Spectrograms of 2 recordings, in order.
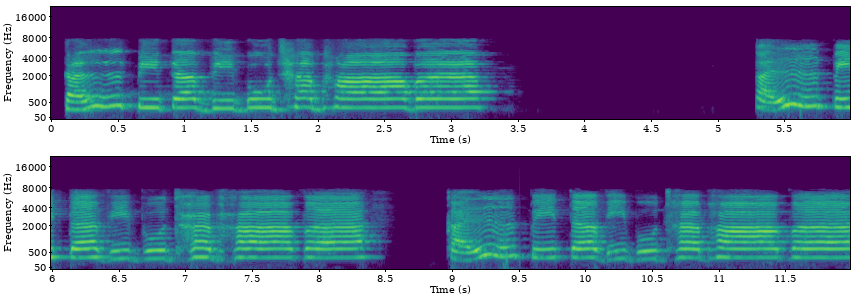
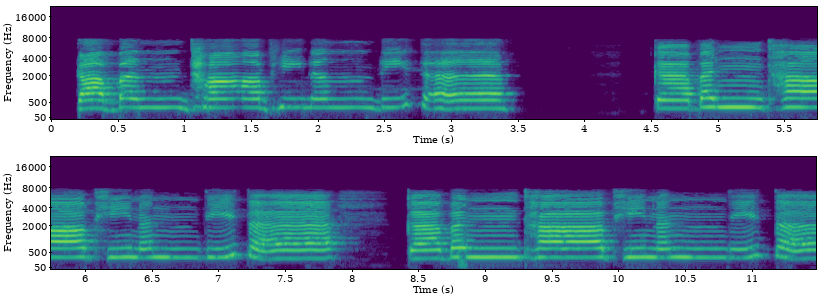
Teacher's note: vibudha, bhava, dha and bha are Mahapranas, and kabandhabhinandita, dha and bhi are also Mahapranas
